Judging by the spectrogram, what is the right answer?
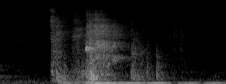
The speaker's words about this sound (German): hier ist eine Tür.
